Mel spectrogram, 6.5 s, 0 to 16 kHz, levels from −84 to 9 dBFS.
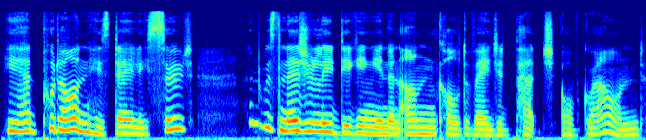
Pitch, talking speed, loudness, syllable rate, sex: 205 Hz, 160 wpm, -20 LUFS, 4.8 syllables/s, female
